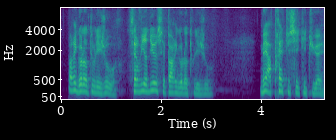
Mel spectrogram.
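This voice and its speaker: Lively intonation from a man, moderately paced. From Tahiti, French Polynesia. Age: 60s. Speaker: pastor. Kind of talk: sermon.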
